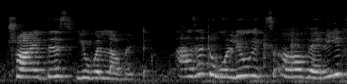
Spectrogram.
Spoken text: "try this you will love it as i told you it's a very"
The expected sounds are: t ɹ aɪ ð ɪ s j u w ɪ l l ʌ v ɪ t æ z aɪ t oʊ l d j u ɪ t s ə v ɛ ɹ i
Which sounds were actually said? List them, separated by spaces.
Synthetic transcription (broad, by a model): t ɹ aɪ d ɪ s j u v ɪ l l ʌ v ɪ t æ z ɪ t oʊ l d j u ɪ t s ə v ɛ ɹ i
